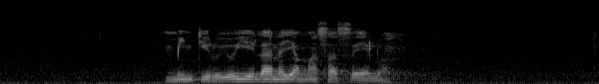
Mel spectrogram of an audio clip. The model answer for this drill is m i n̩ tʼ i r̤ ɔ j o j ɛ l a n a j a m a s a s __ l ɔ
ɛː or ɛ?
ɛː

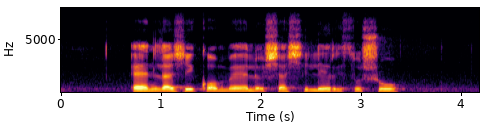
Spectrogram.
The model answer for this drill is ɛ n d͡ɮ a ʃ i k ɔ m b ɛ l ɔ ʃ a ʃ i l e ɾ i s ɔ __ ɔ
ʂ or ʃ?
ʃ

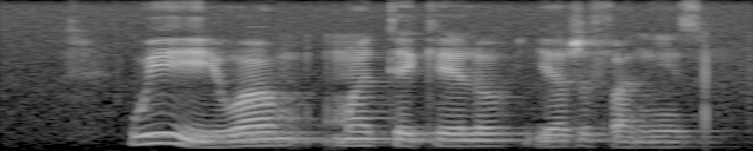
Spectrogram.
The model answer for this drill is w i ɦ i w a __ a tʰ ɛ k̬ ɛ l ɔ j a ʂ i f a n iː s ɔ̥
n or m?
m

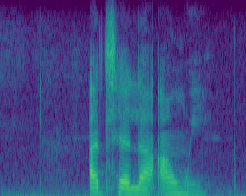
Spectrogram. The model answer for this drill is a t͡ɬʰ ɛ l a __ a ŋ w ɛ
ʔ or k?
ʔ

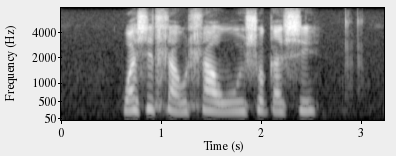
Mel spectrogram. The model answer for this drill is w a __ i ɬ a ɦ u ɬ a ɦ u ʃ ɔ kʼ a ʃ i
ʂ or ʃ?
ʃ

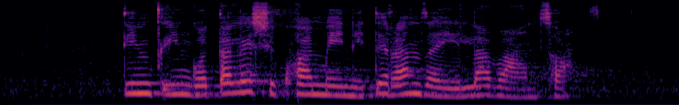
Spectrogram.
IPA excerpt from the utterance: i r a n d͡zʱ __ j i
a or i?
a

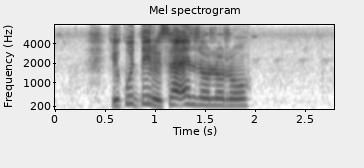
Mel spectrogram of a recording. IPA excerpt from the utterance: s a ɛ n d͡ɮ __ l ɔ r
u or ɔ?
ɔ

